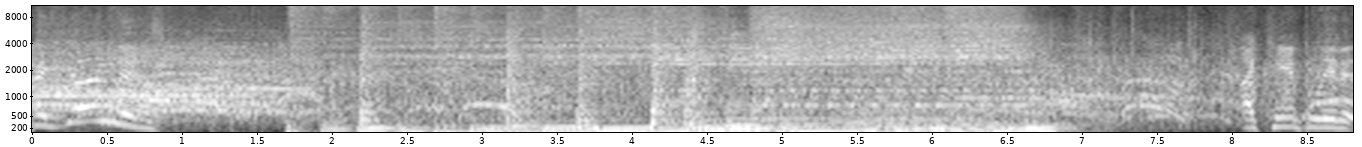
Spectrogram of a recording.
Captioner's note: cheers and applause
